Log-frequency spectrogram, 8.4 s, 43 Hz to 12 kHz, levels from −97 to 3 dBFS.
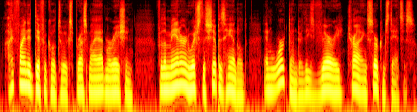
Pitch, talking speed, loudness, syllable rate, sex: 125 Hz, 170 wpm, -17 LUFS, 5.5 syllables/s, male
